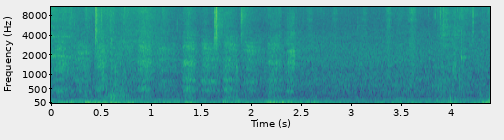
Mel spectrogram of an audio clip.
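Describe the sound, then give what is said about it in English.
A dog rescued from the ASPCA in Sacramento sniffs in quick, rapid bursts of breathy snuffling and panting, with soft rustling underneath as it gets tangled in wires, and no one speaking. “Well, that's him sniffing.”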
